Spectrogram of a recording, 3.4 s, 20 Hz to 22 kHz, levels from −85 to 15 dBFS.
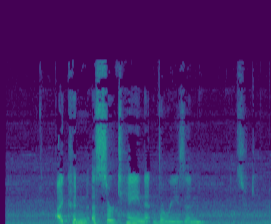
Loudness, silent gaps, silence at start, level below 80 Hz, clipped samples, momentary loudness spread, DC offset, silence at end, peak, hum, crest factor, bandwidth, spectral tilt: -24 LUFS; none; 0.05 s; -42 dBFS; under 0.1%; 18 LU; under 0.1%; 0 s; -6 dBFS; none; 20 dB; 16.5 kHz; -3.5 dB/octave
